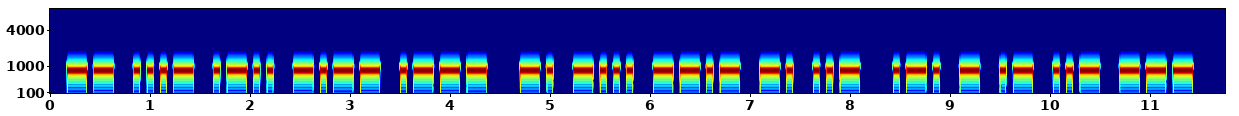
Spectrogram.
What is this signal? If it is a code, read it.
Morse code, heard as a keyed tone, about 18 wpm, 800 Hz. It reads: MVLYJ NBQNU RTAUO
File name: Morse / ltr-18wpm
